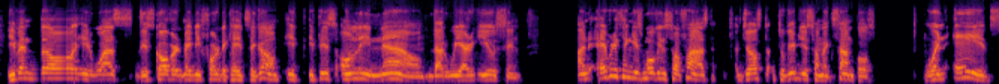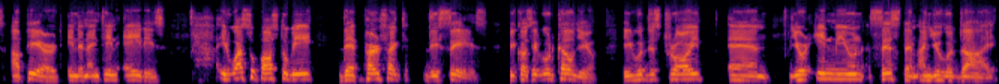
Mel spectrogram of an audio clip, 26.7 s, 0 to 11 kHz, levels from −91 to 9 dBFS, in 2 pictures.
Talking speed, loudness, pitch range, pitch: 135 wpm, -24 LUFS, 125-160 Hz, 140 Hz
